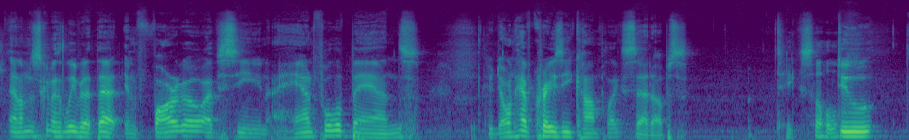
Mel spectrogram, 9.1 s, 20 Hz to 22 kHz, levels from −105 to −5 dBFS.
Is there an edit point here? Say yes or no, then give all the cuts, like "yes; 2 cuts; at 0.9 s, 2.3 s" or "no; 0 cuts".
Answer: no; 0 cuts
